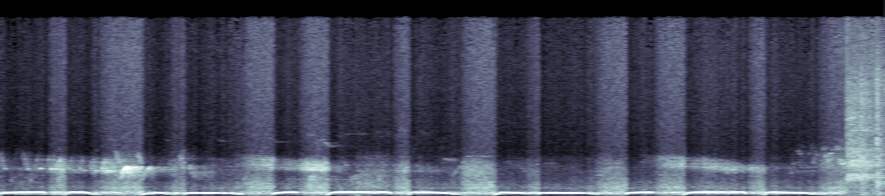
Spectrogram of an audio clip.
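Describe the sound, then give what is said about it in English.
A pigeon coos loudly and up close in a steady, rhythmic series of about nine throaty calls, with no other sounds and no talking. “H is for Holobtsi, derived from the word for pigeon in Ukrainian, holub.”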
